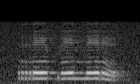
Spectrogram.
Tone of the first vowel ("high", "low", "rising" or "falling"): high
